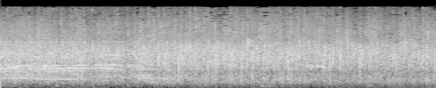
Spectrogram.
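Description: An audience claps steadily for a few seconds, a dense, loud wash of overlapping hand claps with no voices rising above it.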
